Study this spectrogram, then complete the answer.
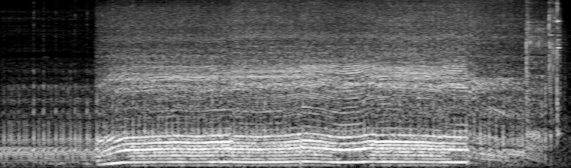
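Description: A chainsaw engine runs with a steady buzzing drone.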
